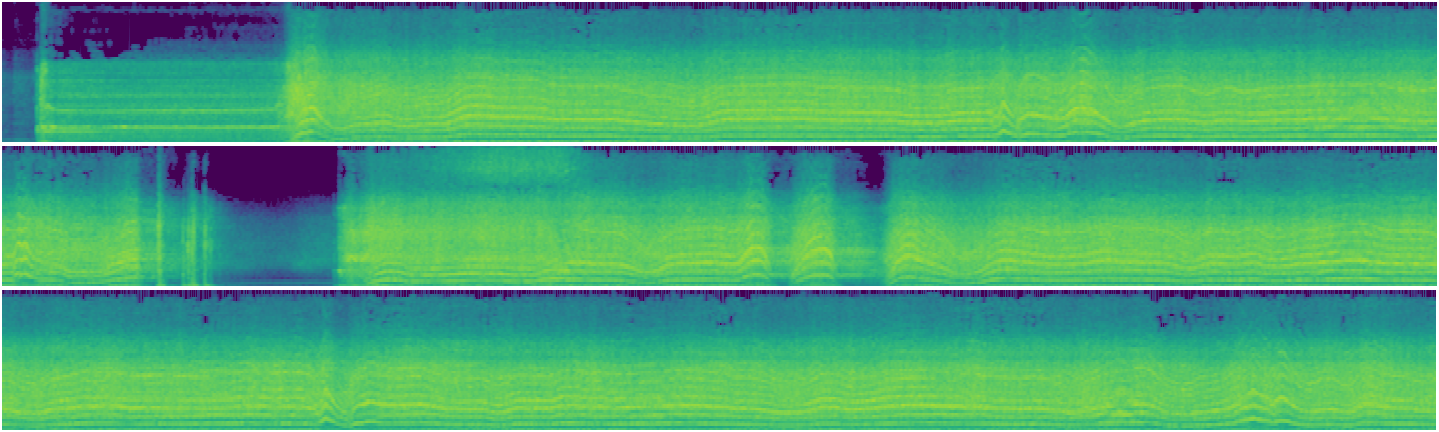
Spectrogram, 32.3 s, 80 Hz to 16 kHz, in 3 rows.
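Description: Geprc Cinelog 35 cinewhoop's brushless motors and ducted propellers whining, the pitch rising and falling constantly with the throttle. It holds a steadier tone for the first two seconds, and the sound drops away for about a second near the middle before picking up again.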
